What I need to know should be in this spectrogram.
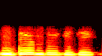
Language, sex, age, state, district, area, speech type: Bengali, female, 45-60, West Bengal, Alipurduar, rural, conversation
